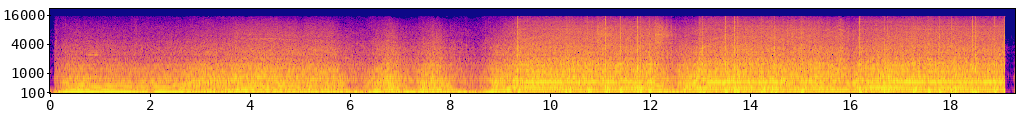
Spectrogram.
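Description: A Pfister Comet Retro Custom, a Porsche 911S-styled car, driven in a video game: the engine revs rise and fall through repeated gear changes, loud and constant, with sharp bursts near the end.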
